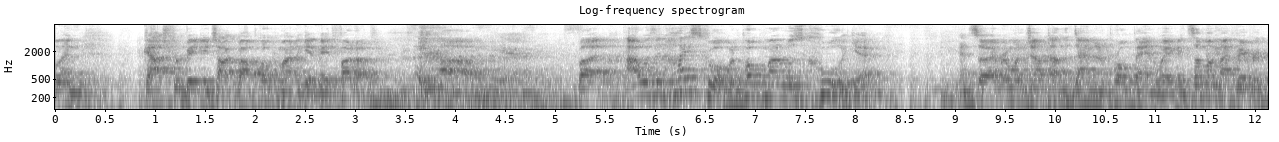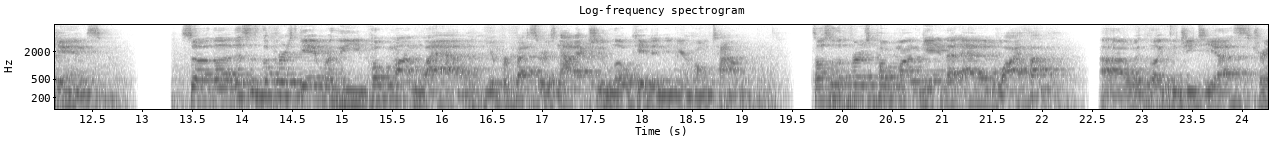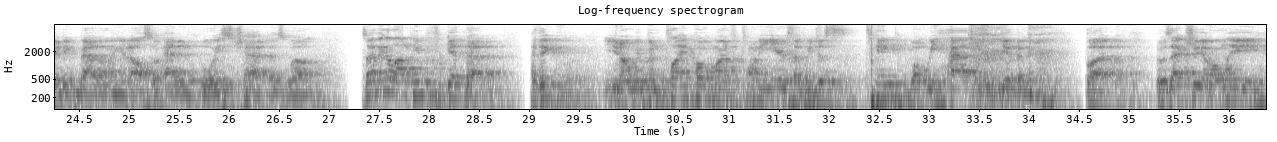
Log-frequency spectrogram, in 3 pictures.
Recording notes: Live at C2E2. This podcast was recorded live.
